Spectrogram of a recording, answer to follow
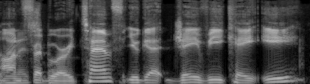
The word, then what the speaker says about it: JVKE: February 10th you get jvke is that how you say it it's Jake oh it's just Jake I think so yeah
